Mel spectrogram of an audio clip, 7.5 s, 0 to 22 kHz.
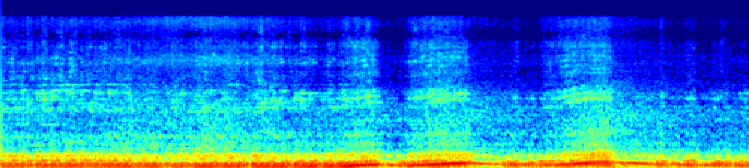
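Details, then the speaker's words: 1967 Chevy C10 V8 start after fitting a new Wix fuel filter, no fuel leaks; deep rumble blips up cleanly and settles without stumbling, running a little better than before. "sounds a little better. Alright, y'all are my witnesses. I don't have no leaks. That already sounds like it's running a little bit better."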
